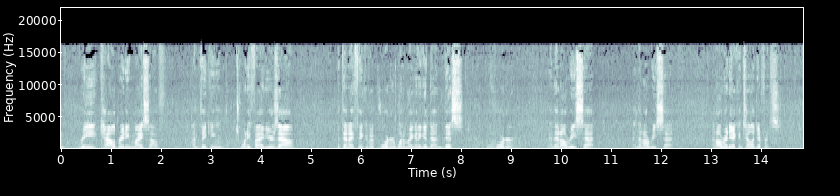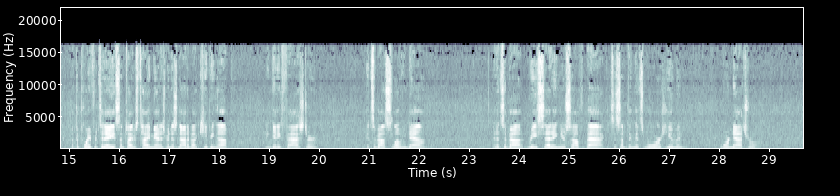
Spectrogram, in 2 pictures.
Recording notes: Today I take you on location with me as my boys and I prepare to go fly fishing up a local canyon.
